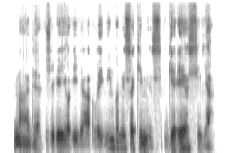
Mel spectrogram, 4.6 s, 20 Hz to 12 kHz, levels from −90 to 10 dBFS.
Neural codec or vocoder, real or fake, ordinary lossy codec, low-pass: none; real; MP3, 96 kbps; 10.8 kHz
